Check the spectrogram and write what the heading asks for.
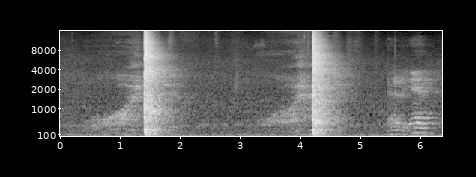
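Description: Two hard punches with the body's weight behind them landing on a handheld impact pad, about three seconds apart, each a sharp smack followed by a short echo.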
